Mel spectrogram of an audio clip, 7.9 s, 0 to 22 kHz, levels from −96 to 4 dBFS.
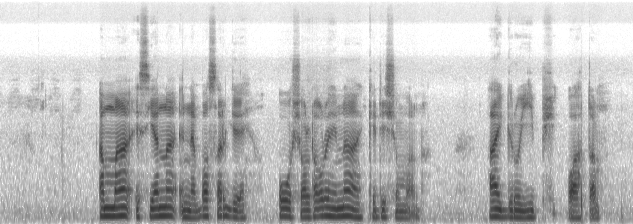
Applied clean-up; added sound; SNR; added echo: none; none; none; none.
